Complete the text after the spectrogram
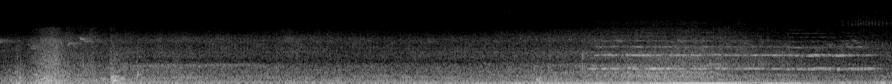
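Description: Wind rumbles past the rider.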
